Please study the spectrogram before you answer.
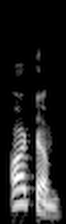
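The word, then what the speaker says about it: autumn: टी यू एम एन इसमें जो आखिरी का एन है वह साइलेंट है तो यह क्या बन गया ऑटर्म नेक्स्ट सी ओ एल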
